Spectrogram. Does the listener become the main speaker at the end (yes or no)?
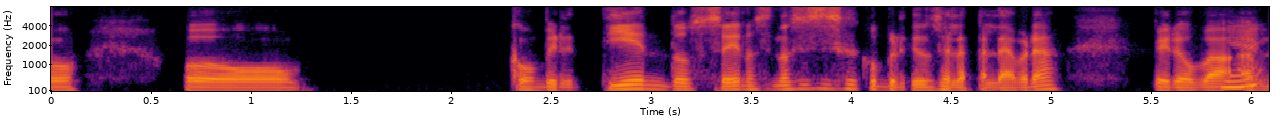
no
